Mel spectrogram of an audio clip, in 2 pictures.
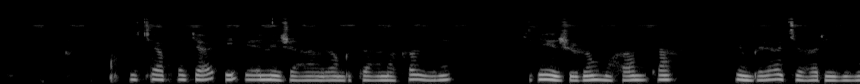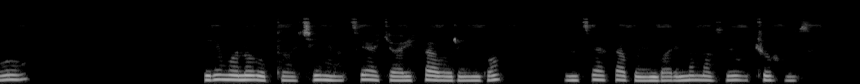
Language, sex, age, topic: Kinyarwanda, female, 18-24, government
